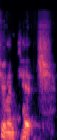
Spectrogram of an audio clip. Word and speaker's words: Valentich: Valentich. Okay. Yes, that's it. You got it. I've been mispronouncing it the whole time.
